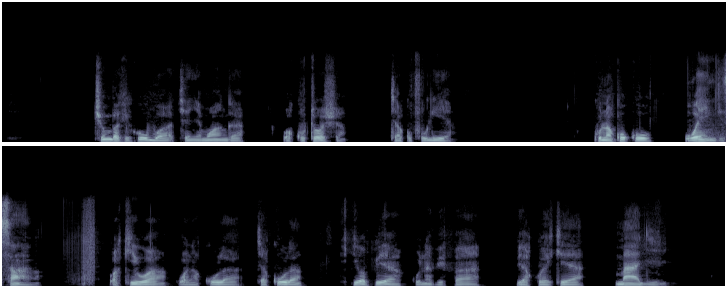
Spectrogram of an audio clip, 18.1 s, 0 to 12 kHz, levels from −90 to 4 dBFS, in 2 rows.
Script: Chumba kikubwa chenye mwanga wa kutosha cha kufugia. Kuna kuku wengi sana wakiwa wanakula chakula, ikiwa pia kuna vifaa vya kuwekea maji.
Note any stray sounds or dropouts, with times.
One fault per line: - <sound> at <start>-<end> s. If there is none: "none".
none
